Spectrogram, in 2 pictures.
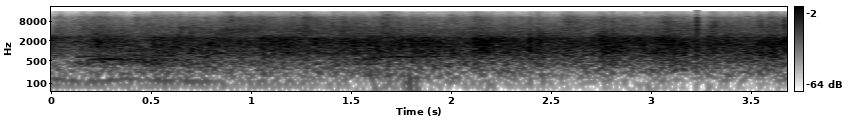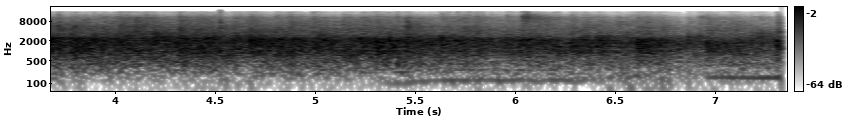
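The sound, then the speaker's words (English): A crowd claps steadily and loudly for several seconds in a round of applause given to Jesus after a prayer, a dense wash of many hands with no pauses, while faint low tones hum underneath near the start and end. “Can we just maybe give a round of applause to Jesus, man?”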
